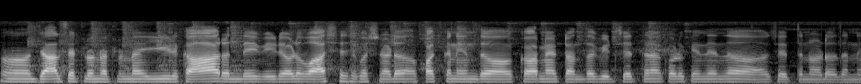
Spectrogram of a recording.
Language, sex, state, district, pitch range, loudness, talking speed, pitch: Telugu, male, Andhra Pradesh, Sri Satya Sai, 125-130 Hz, -21 LUFS, 130 wpm, 125 Hz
